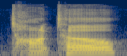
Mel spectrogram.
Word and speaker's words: tanto: No, they would say it's pronounced I'm sorry. Let me say it like them. Um, actually it's pronounced tonto. Guess what? I'm American. This is not a Japanese tanto. So I can say tanto.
